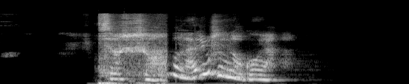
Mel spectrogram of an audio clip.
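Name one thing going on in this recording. A young woman speaks emotionally close by.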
